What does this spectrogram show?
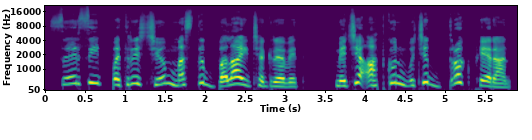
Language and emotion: Kashmiri, disgusted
